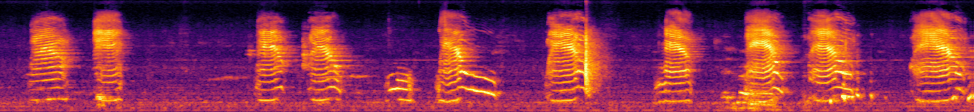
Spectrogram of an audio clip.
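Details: Angry cat Lucy meows over and over indoors, a string of about eleven loud wavering meows, each roughly half a second to a second long, some falling in pitch, spaced about a second apart.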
